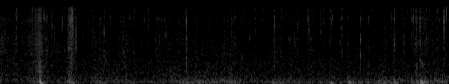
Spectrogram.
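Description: A white plastic/nylon mesh shower pouf, light and airy, is held beside the microphone and squeezed and scrunched by fingers with long red nails. The result is soft, continuous crinkling and rustling with a low rumble underneath, broken by a few sharper, brighter crackles near the start and end.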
